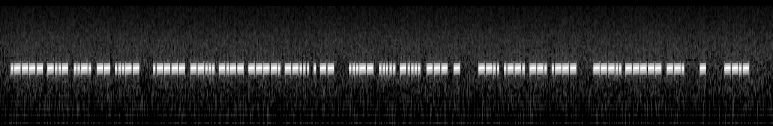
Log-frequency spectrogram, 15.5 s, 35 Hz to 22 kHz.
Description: Morse code, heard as a keyed tone, hand-sent with a paddle, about 34 wpm, 690 Hz. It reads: 1XFM3 17Y97EM 356OT ZPGJ 80G T Q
